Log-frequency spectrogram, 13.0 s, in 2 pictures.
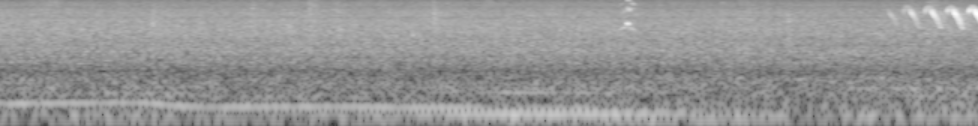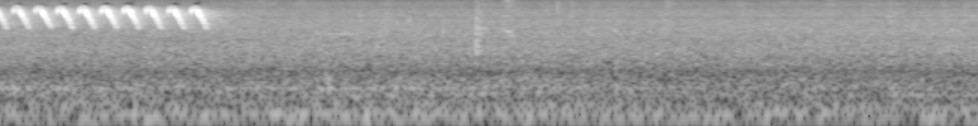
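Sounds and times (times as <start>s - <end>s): songbird trill: 4.0s - 4.5s, 5.7s - 10.2s.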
